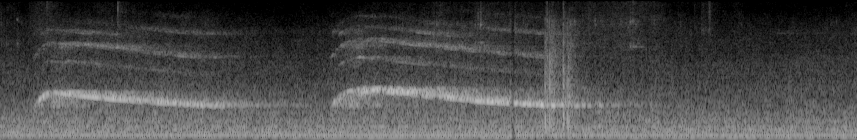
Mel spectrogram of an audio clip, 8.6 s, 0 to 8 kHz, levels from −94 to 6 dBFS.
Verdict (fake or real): real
